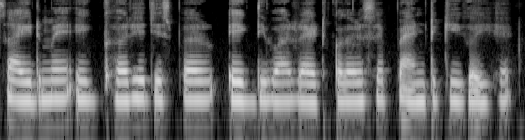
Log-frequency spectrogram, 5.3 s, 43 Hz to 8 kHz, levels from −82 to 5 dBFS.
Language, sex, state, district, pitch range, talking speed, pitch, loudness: Hindi, female, Madhya Pradesh, Dhar, 185-195 Hz, 180 wpm, 190 Hz, -17 LUFS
